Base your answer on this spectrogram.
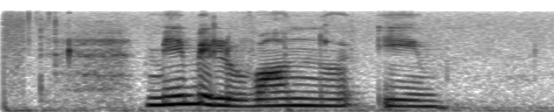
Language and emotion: Russian, neutral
